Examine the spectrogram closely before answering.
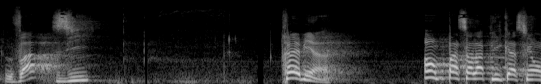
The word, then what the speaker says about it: vas-y: ça la vraie conjugaison mais comme il est suivi en prenant on ajoute le s pour faciliter la prononciation on dit vas-y très bien en passant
